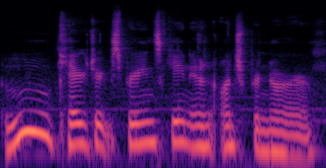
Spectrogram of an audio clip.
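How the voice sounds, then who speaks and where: A man's voice: fairly high pitch, very animated, brisk, darkish tone. A man thinks aloud in casual commentary as he plays a strategy game. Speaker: gaming video host.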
